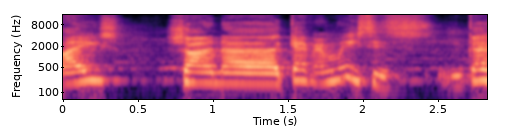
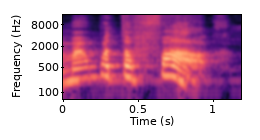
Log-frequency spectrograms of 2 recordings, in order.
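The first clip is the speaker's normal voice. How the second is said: emotional, worked-up, pitched-up outburst; 5 semitones higher than usual. Complaining about a commentator's remarks, getting too emotional. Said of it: "I'm getting too emotional now".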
